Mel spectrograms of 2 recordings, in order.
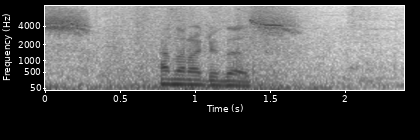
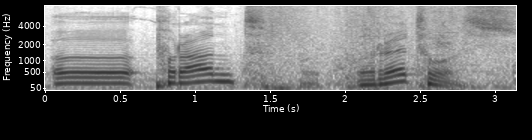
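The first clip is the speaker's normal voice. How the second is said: slow, drawn-out Japanese accent, pitched up; serious Japanese accent; 3 semitones higher, much slower than usual. Shown as a demonstration. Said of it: "So that in a serious Japanese accent?".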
